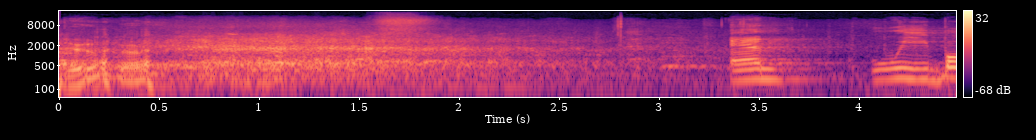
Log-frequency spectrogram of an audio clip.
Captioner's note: audience laughing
